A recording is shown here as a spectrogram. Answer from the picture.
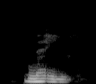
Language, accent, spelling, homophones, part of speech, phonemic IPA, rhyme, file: English, Southern England, nave, knave, noun, /neɪv/, -eɪv, LL-Q1860 (eng)-nave.wav
- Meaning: 1. The middle or body of a church, extending from the transepts to the principal entrances 2. The ground-level middle cavity of a barn 3. A hub of a wheel 4. The navel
